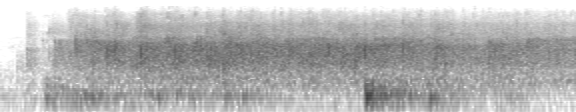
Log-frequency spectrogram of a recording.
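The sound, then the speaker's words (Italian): Warm, sustained applause welcoming a speaker: dense clapping from an audience that swells within the first second, holds steady and eases slightly toward the end. “Bahia Labub, dopo di lui, viene accolta con un applauso caloroso e sincero.”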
